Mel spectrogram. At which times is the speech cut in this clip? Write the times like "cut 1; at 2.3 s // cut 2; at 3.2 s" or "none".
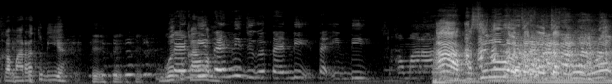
none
